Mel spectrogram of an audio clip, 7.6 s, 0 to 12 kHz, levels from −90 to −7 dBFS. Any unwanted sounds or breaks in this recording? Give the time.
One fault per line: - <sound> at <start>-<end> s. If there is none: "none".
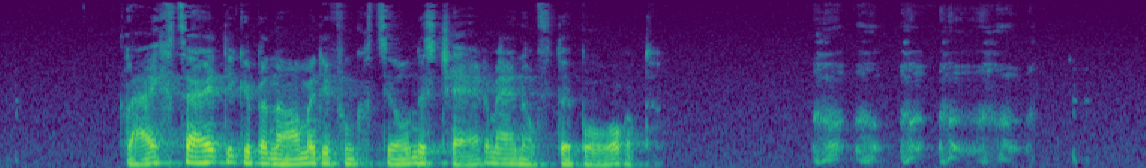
- cough at 5.4-7.0 s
